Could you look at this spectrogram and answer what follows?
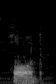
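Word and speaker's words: haud: Hod. H A U L translates to hold. And it has the exact same meaning, just hod, pronounced hod.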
